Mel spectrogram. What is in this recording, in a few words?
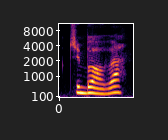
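"Zimbabwe", Norwegian; gcompris; geography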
